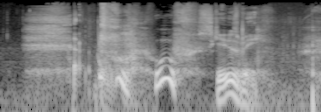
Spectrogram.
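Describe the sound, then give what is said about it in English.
A human sneeze bursts out amid several short voiced vocal sounds, with a few loud, abrupt breathy blasts separated by brief pauses. “that was a sneeze.”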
